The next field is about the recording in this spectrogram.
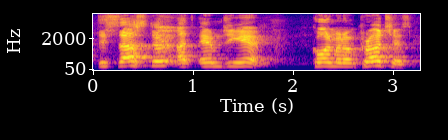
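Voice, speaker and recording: A teenage boy playing a stiff, weary gentleman in a stage farce. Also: high voice, fairly even intonation, normal speed, natural voice. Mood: exasperated. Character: stiff, weary gentleman suitor Richard, easily bored. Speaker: stage actor in a school play. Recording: noisy live stage recording.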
